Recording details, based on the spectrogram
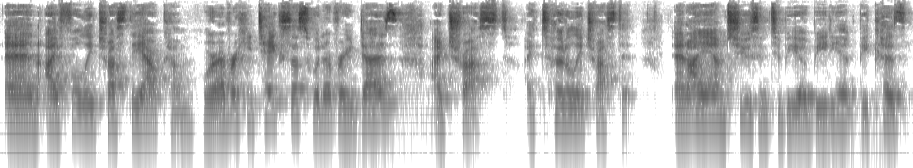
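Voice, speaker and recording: A woman hosting a faith podcast, speaking in an earnest, emphatic way with deliberate repetition as she gives personal testimony and encouragement. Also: lowish voice, fairly even intonation. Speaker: podcast host. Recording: roomy, echoey sound.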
